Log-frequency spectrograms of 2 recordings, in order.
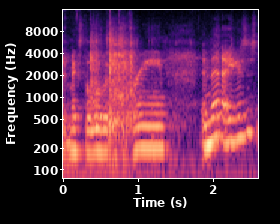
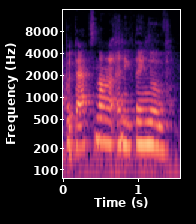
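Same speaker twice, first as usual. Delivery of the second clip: ordinary talk, nothing marked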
